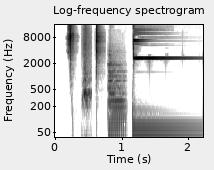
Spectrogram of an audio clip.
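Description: Outro logo sting sound effect: a run of short swishes and hits, then a little past a second in one hard hit that leaves a high ringing ding over a deep boom, both fading slowly.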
